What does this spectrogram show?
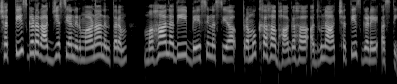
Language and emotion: Sanskrit, neutral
